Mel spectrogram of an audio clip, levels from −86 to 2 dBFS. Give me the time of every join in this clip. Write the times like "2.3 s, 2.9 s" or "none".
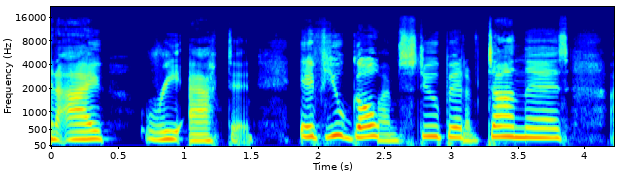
2.5 s, 3.1 s

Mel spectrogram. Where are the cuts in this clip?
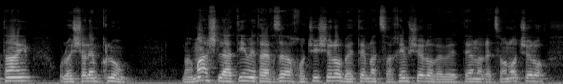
none

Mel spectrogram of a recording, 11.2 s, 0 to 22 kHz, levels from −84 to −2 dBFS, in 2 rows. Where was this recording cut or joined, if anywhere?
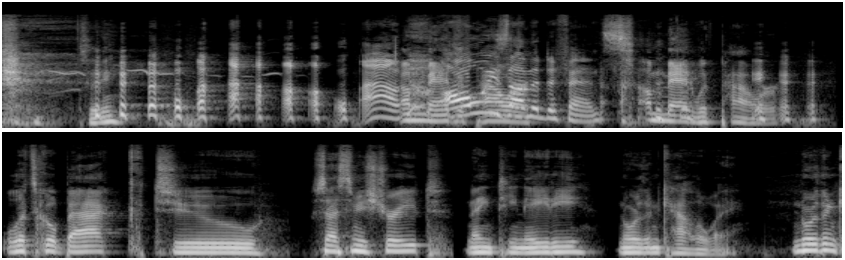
8.6 s

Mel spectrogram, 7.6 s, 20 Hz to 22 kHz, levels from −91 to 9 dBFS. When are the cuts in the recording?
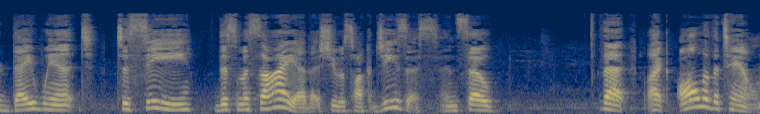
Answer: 1.1 s, 3.7 s, 6.0 s, 6.4 s

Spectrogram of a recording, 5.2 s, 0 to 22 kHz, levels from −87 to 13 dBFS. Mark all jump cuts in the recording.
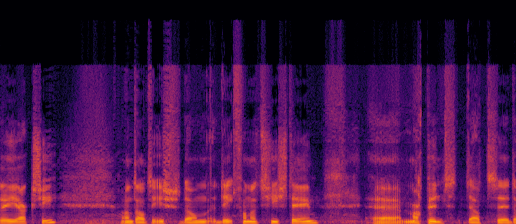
2.3 s, 4.2 s

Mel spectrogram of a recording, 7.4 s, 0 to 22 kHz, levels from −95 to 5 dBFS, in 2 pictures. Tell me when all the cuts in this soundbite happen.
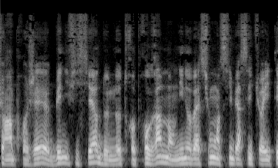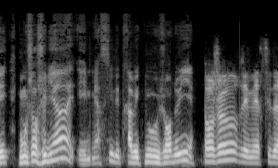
3.9 s, 6.3 s

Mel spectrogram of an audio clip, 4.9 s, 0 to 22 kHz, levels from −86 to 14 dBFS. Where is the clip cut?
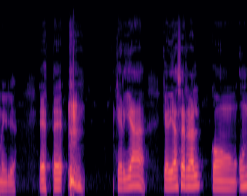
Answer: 1.7 s

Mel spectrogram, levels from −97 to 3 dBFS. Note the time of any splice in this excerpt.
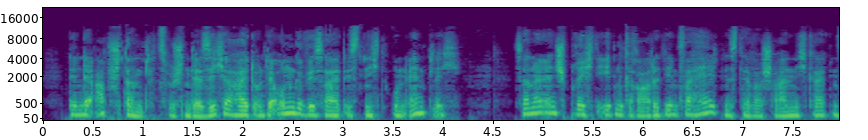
none

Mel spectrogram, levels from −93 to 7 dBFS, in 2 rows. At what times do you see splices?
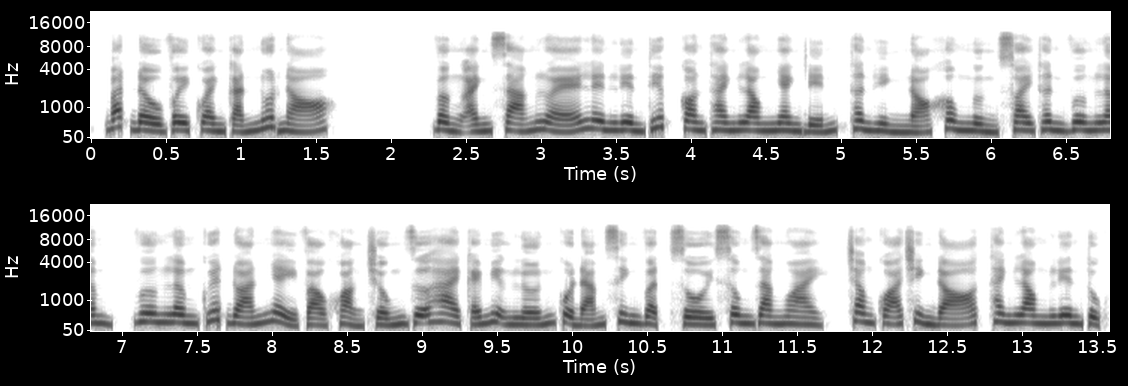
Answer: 1.2 s, 4.7 s, 6.3 s, 7.0 s, 11.7 s

